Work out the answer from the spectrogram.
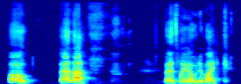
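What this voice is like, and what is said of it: Put-on Welsh accent, fairly decent. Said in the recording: “A little bit of Welsh, maybe. ... That's not bad.”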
